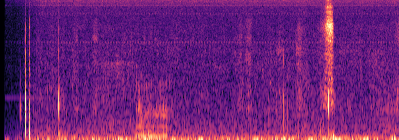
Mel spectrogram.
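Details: A hedgehog in a garage snuffles and huffs softly, with low snorting breaths and a few sharp clicks.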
